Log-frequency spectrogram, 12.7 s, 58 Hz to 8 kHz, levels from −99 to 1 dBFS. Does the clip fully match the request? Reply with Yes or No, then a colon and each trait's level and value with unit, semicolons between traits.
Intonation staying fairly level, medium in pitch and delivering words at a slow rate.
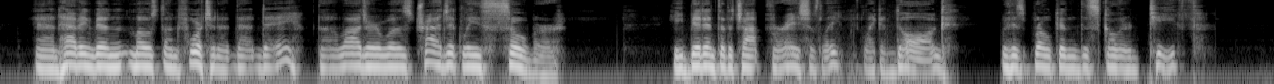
Yes: narrow, 2.2 semitones; medium, 155 Hz; slow, 120 wpm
